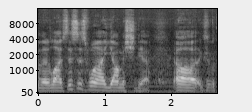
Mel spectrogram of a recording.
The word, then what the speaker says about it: Yamashita: This is why Yamashita, the correct pronunciation of his name when you say Yamashita's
